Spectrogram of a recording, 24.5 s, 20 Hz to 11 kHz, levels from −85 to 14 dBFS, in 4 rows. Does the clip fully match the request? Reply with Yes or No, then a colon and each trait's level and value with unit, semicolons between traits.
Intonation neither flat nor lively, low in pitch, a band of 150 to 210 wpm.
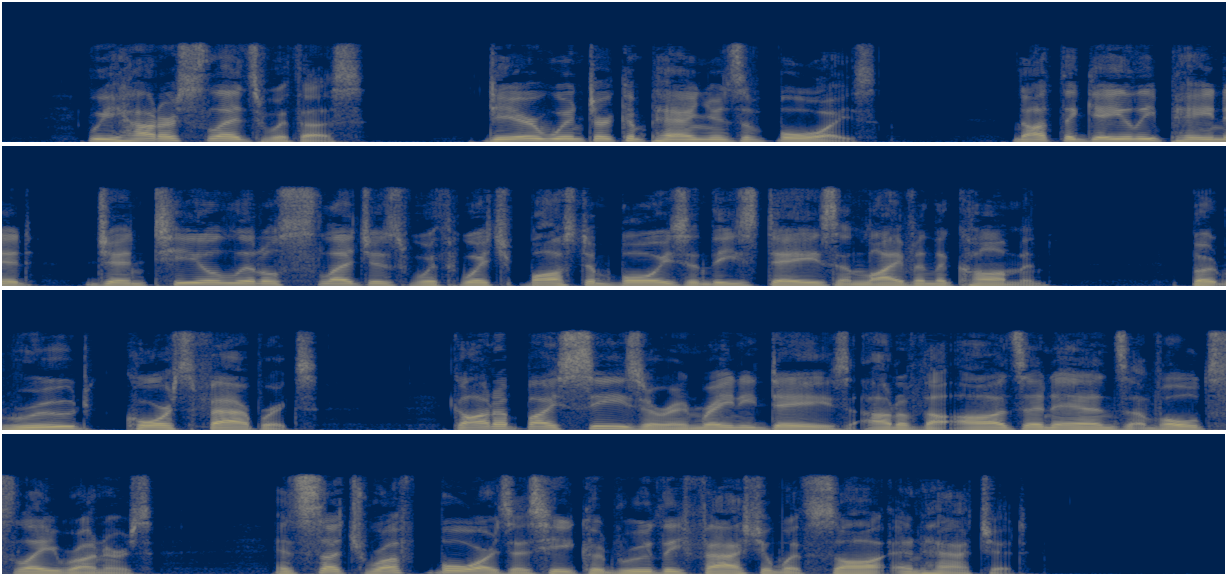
Yes: average, 4.6 semitones; low, 120 Hz; average, 155 wpm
